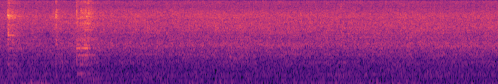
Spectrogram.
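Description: Spices sauté with tomato and salt in a pan, a sizzling hiss broken by a few quick scraping stirs near the start before settling into a steady sizzle.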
